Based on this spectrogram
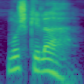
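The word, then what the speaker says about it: مشكلة: Ça nous donne le mot mushkilatun. D'accord? Et maintenant, imaginons que mushkilatun est le dernier mot d'un verset, par exemple. Eh ben, on va le prononcer mushkilah. D'accord? Mushkilah. H expiré sans voyelle.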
